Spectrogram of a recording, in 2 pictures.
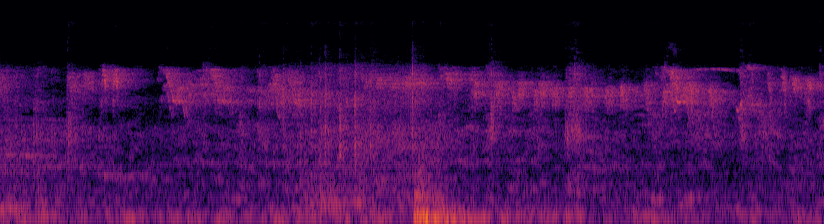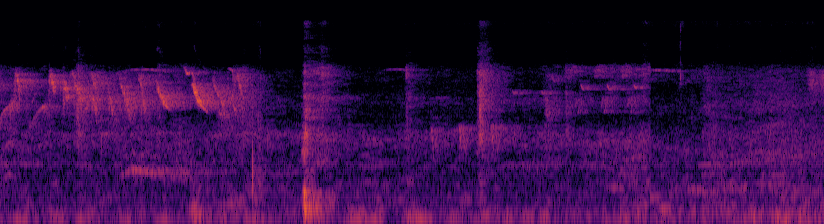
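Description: Small birds chirping and twittering, many quick high calls overlapping, busiest over the first two-thirds. A few sharp clicks come later.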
